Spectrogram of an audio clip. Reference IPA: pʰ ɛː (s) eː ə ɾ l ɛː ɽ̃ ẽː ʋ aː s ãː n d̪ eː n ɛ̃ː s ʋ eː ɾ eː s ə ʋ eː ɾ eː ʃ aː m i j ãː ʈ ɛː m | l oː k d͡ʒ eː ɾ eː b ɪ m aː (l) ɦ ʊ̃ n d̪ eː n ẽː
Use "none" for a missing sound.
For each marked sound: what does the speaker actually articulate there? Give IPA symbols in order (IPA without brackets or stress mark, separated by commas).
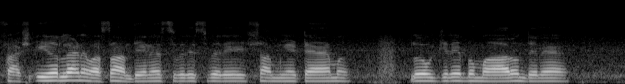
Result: ʃ, ɾ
